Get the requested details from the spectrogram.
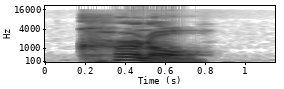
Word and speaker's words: colonel: Colonel. There's no R in it. – I had a hard time with that as well, especially as a non-English speaker. It's like colonel.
